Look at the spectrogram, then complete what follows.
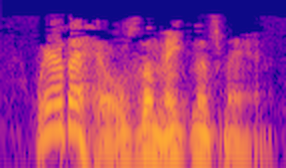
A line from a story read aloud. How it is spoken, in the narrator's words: he growled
